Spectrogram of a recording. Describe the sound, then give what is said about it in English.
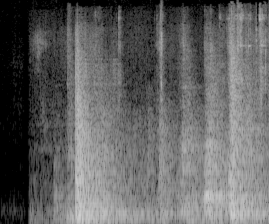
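A heavy, gashed metal door at an electrical substation in Ukraine creaks and scrapes open to show the equipment inside, with a few loud clanking thuds and grinding rattles over about two seconds, then a final rough scrape. “He opens a gashed metal door to show us the equipment inside.”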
